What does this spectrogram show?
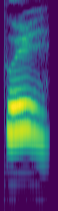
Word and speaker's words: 불: It's bu. When adding the consonant leo to it, it becomes 불. 불 means fire in English.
